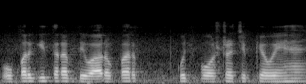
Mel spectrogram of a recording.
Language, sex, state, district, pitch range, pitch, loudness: Hindi, male, Uttar Pradesh, Shamli, 135-150 Hz, 145 Hz, -17 LUFS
